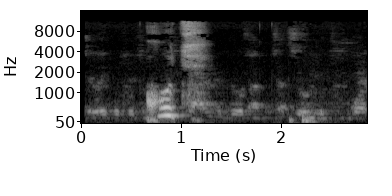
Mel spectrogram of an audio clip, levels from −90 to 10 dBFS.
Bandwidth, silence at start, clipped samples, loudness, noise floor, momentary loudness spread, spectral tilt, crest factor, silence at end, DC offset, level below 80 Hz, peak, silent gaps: 11.5 kHz; 0.05 s; under 0.1%; -21 LUFS; -45 dBFS; 26 LU; -3 dB/octave; 20 dB; 0 s; under 0.1%; -52 dBFS; -6 dBFS; none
